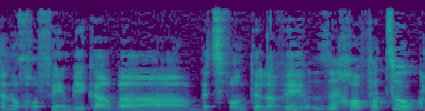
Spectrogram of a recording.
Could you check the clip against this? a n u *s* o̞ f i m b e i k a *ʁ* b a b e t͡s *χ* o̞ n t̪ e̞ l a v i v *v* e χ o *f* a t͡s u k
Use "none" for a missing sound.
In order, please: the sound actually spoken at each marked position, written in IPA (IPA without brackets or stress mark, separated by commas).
χ, ʁ, f, z, f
